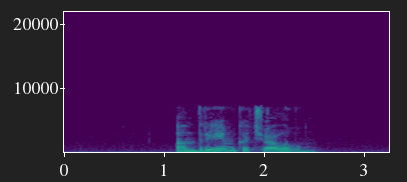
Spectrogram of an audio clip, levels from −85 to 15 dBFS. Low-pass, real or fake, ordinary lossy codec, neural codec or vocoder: 7.2 kHz; real; AAC, 48 kbps; none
